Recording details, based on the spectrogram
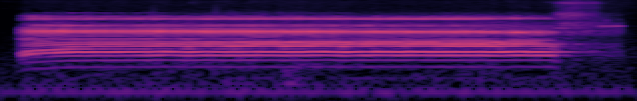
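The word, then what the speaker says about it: كاف: বলতে হয় কাফ এই হরফটি বলতে চার আলিফ পরিমাণ লম্বা হবে জিহ্বার গোড়ার একটু আগের তালুতে লাগবে স্বাভাবিক উচ্চারণ হবে শেষে উপরের দাঁত রাখবেন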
